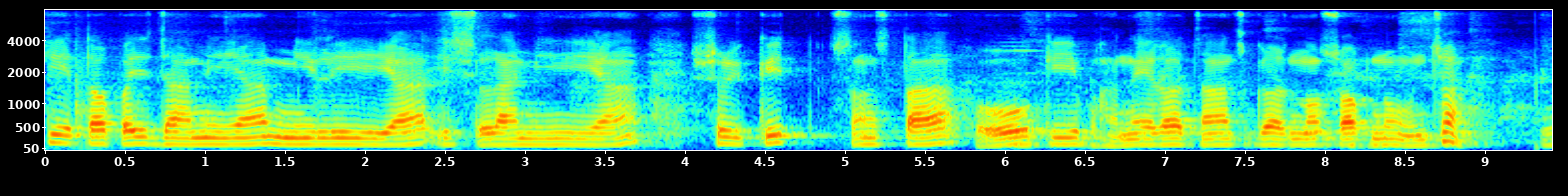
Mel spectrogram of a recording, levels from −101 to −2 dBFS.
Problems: continuous background conversations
